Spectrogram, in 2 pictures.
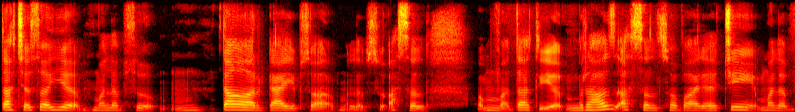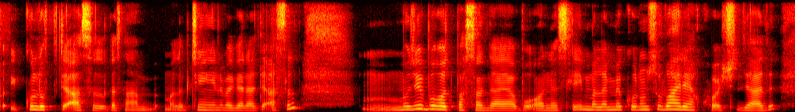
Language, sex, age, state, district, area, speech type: Kashmiri, female, 60+, Jammu and Kashmir, Srinagar, urban, spontaneous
